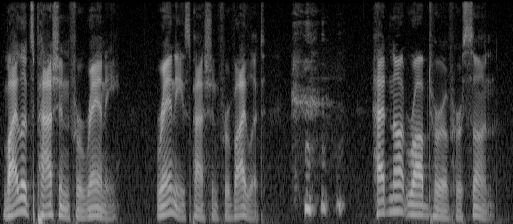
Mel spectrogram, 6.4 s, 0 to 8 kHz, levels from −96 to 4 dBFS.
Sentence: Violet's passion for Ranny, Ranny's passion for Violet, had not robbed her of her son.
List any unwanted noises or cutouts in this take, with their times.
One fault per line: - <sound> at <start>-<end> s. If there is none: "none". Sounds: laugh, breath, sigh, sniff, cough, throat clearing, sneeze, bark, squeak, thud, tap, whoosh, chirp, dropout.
- laugh at 3.6-4.3 s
